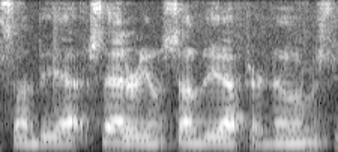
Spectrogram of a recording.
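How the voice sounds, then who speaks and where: A man with a Midwestern US accent speaks in a fairly even intonation over noticeable background noise. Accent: rural Midwestern American. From US Midwest (eastern Iowa, rural). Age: 70s. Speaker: farmer. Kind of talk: oral history interview. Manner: halting, with frequent fillers.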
